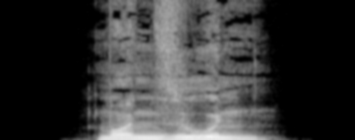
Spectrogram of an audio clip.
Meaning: monsoon
- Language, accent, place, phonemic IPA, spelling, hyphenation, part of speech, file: German, Germany, Berlin, /mɔnˈzuːn/, Monsun, Mon‧sun, noun, De-Monsun.ogg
